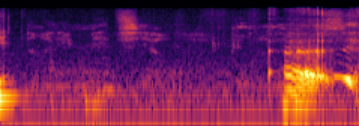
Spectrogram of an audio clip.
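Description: Near silence: room tone in a pause between a speaker's words, broken by a hesitant 'uh' near the end.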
